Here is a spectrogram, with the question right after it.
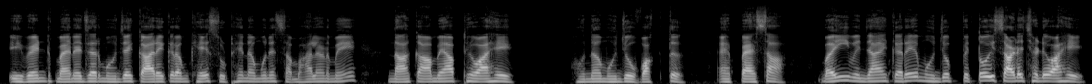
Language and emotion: Sindhi, angry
